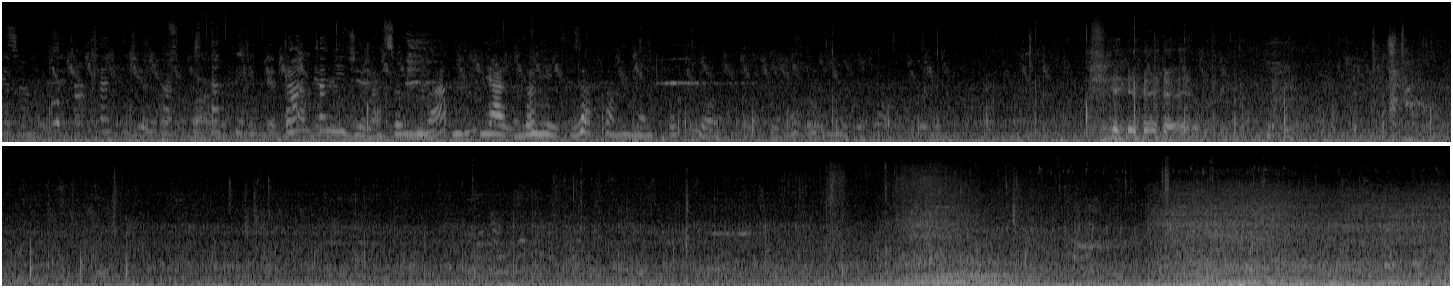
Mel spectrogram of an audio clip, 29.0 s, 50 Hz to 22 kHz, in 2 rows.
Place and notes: Rynek Kosciuszki, Bialystok, Poland - main square ambience 2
